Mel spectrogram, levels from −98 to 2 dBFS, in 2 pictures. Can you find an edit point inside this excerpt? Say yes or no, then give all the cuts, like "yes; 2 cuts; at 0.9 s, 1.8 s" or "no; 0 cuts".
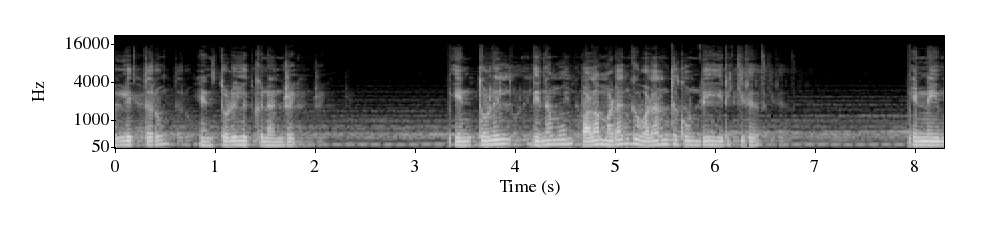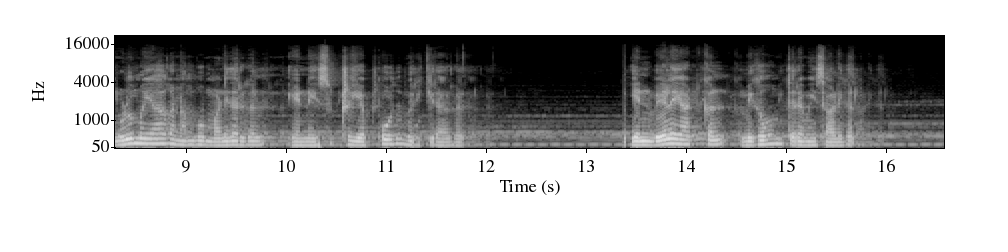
no; 0 cuts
